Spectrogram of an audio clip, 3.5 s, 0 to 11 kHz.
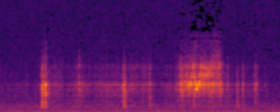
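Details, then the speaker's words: Rogers 11RA651 shortwave tube radio during paper/wax capacitor replacement, powered on dim bulb, no antenna, volume down: faint scattered crackles and hissy bursts from speaker; source not yet found, possibly volume control or a suspect capacitor. "Volume's right down. So we're listening now for crackling."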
